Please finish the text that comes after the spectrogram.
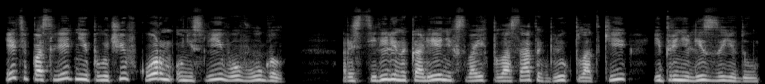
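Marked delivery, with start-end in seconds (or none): none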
